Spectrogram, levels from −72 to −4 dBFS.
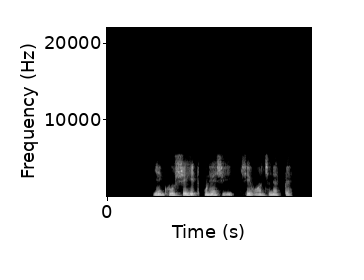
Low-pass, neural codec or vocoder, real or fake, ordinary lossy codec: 5.4 kHz; none; real; AAC, 48 kbps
